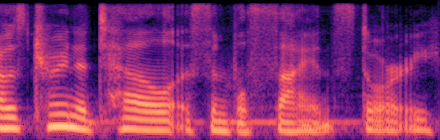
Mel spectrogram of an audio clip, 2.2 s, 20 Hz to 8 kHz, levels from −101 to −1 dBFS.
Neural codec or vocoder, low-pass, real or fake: codec, 16 kHz, 2 kbps, FunCodec, trained on Chinese and English, 25 frames a second; 7.2 kHz; fake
